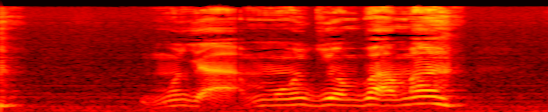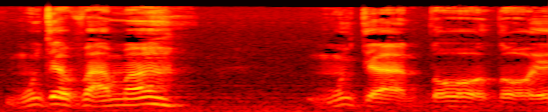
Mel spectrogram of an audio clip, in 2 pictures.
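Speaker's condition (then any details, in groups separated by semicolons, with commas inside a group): Cerebral palsy; uses wheelchair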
